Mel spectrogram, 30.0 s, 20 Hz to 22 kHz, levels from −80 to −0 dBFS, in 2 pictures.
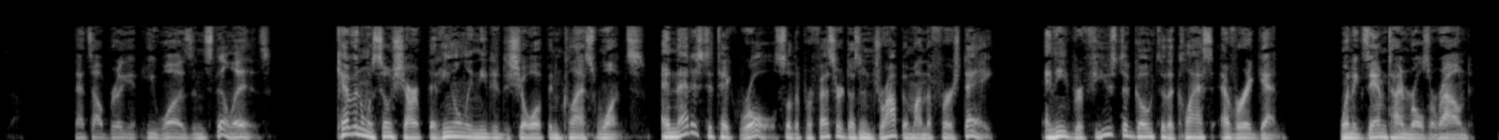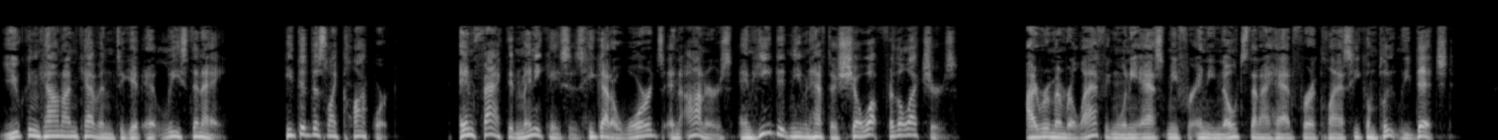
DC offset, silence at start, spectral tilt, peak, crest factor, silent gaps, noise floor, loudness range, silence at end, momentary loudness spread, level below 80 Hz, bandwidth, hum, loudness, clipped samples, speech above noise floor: under 0.1%; 0.75 s; -4.5 dB/octave; -6 dBFS; 20 dB; none; under -90 dBFS; 2 LU; 0.5 s; 9 LU; -48 dBFS; 10.5 kHz; none; -26 LUFS; under 0.1%; over 64 dB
